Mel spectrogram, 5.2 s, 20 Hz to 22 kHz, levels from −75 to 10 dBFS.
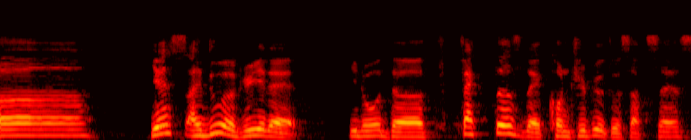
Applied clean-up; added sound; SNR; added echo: none; none; none; none.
